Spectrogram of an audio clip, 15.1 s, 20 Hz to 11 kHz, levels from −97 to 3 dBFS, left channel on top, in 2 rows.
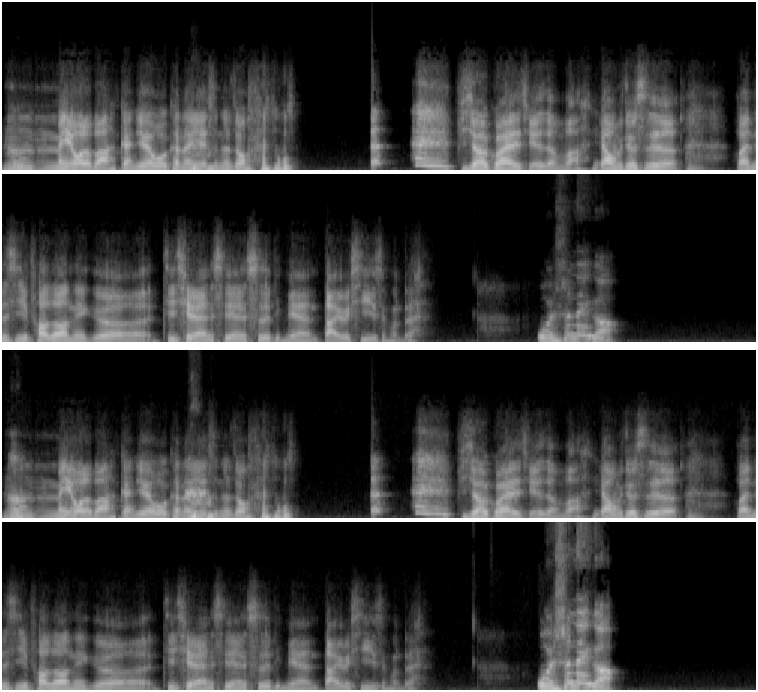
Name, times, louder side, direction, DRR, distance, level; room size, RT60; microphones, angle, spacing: voice 1, 0.0-2.9 3.7-3.8 4.1-11.7, left 3 dB, 25° left, 0.5 m, -31 dB
voice 2, 12.9-13.6, right 6 dB, 80° right, 0.4 m, -29 dB
8.6 x 3.6 x 3.3 m
head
